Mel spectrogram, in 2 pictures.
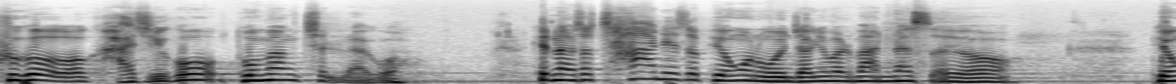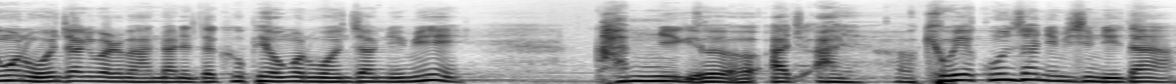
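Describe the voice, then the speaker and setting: With noticeable background noise around her, a woman talks at a moderate pace and ordinary pitch variation. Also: medium pitch for a woman. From Gangwon Province, South Korea. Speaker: pastor. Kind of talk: testimony. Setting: church.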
